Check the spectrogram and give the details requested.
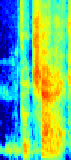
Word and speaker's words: Vucenic: Vucenic.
